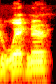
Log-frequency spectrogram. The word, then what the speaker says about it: Wegner: Jared Wegner, as I try to pronounce these, exactly Jared Wagner, but he wants us to call him Jared Wegner.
